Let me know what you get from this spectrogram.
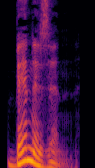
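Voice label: "benison", English, British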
